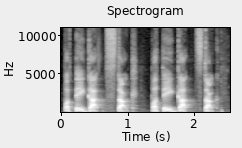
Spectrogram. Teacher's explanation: t와 th의 혀의 위치가 매우 가깝습니다. 그래서 거의 한 번만 발음하게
